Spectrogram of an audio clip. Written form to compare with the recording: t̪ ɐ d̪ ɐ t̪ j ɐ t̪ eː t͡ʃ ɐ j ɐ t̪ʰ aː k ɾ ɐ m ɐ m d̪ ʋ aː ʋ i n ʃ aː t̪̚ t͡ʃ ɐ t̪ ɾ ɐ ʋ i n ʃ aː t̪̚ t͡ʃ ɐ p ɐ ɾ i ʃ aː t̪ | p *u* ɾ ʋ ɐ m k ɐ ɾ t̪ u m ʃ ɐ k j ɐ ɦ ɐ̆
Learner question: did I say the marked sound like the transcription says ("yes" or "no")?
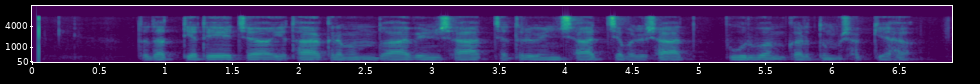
no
